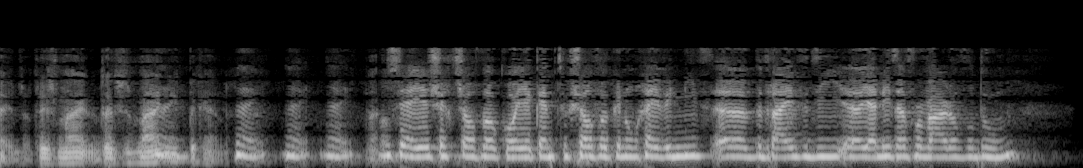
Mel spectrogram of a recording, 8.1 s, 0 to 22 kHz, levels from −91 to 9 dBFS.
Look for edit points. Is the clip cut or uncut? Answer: uncut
